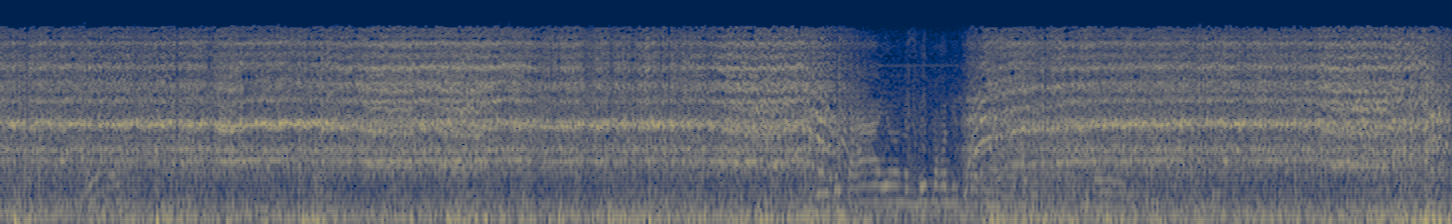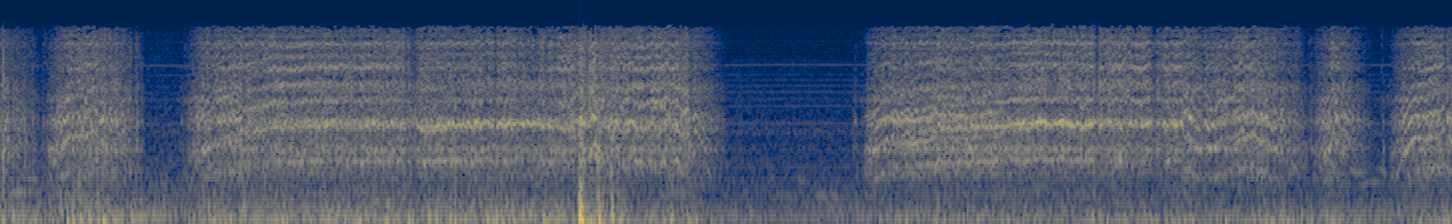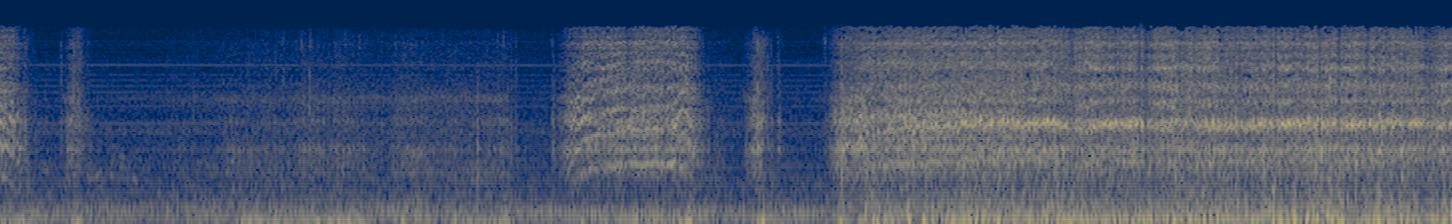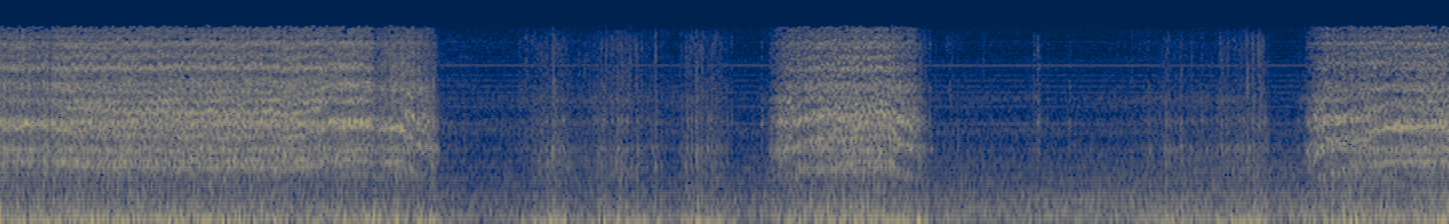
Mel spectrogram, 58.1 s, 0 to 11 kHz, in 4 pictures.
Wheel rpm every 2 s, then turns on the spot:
230, 230, 220, 210, 50, 220, 220, 90, 160, 230, 150, 70, 220, 110, 40, 10, 20, 120, 60, 210, 230, 230, 220, 170, 10, 80, 40, 10, 130.
32-34 52-54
